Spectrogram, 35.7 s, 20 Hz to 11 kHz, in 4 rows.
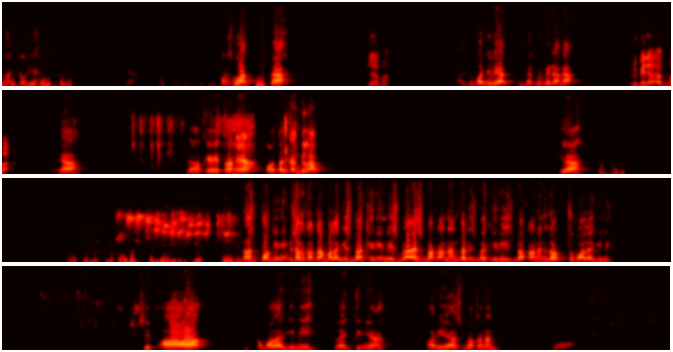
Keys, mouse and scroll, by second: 0.9 click.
